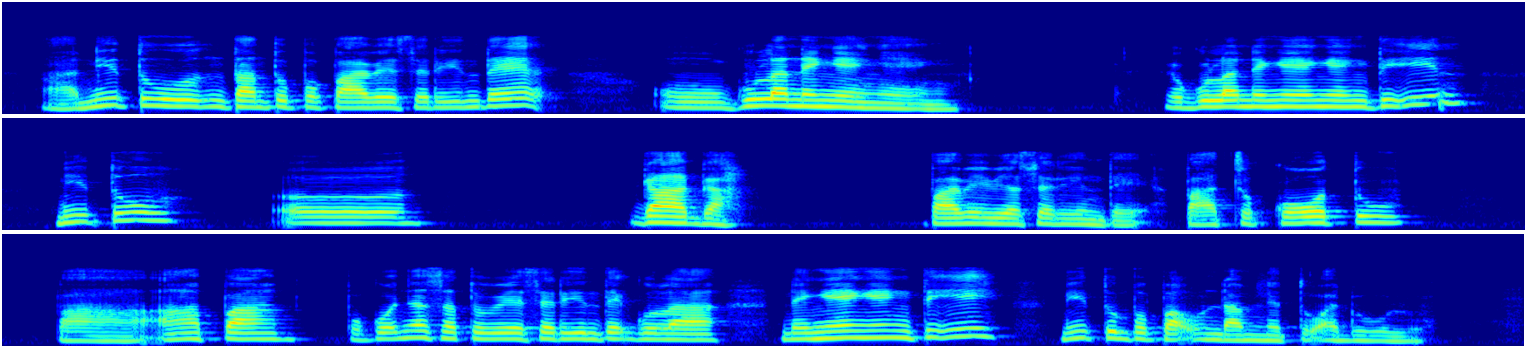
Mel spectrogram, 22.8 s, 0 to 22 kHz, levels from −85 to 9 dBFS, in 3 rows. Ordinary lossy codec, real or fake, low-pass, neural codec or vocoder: none; real; 7.2 kHz; none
